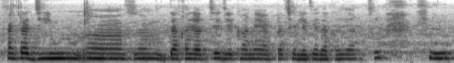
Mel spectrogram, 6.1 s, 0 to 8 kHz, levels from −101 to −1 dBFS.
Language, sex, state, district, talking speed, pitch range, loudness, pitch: Bengali, female, Odisha, Malkangiri, 140 wpm, 215-240 Hz, -14 LUFS, 225 Hz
